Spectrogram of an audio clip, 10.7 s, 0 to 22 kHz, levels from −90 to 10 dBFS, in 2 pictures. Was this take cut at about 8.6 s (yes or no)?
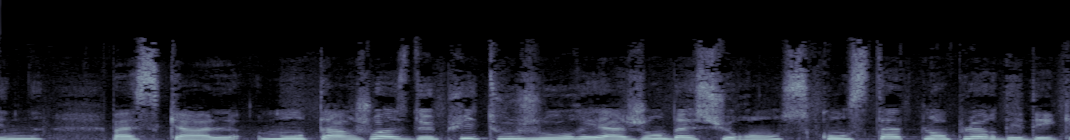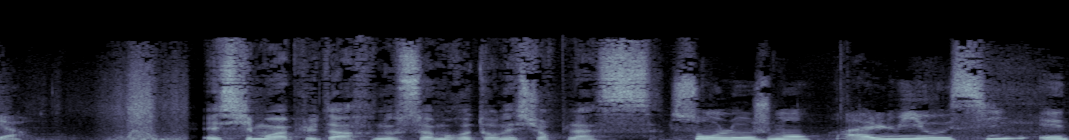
yes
